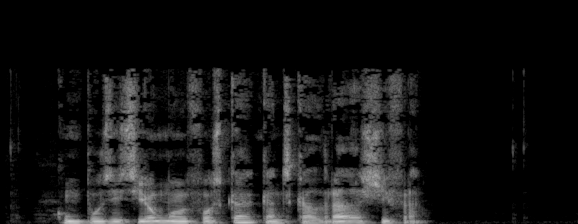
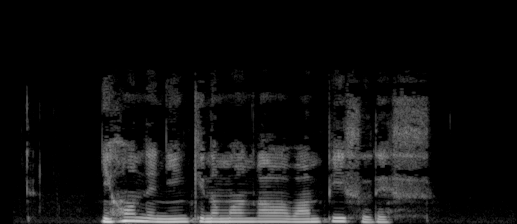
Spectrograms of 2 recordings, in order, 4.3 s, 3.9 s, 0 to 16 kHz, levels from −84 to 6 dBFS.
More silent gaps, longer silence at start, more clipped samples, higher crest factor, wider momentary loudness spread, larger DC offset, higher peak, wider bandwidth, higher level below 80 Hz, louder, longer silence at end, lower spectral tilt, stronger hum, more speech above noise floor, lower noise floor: neither; second, 0.45 s vs 0.75 s; neither; about the same, 18 dB vs 16 dB; second, 11 LU vs 15 LU; neither; about the same, -8 dBFS vs -8 dBFS; first, 11.5 kHz vs 9.8 kHz; first, -52 dBFS vs -72 dBFS; about the same, -23 LUFS vs -23 LUFS; first, 1.15 s vs 0.65 s; second, -5 dB/octave vs -6.5 dB/octave; neither; first, 54 dB vs 49 dB; first, -77 dBFS vs -71 dBFS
